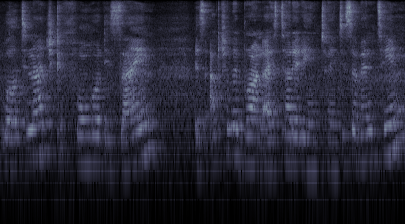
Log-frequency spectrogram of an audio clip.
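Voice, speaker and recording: A woman in her twenties from Tanzania, a designer answering interview questions in a soft, modest way, laughing now and then. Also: medium pitch, normal speed. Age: 20s. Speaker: guest, accessory designer. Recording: echoey room, mic at a distance, noisy.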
